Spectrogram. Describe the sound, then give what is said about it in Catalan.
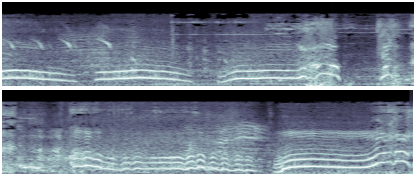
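A person mimics a pigeon's cooing with a series of rising, warbling vocal calls, loud, broken by a brief burst of noise partway through; the imitation is of Juancho, a pigeon from Plaza Catalunya. “És un colom de la... un colom, una paloma.”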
